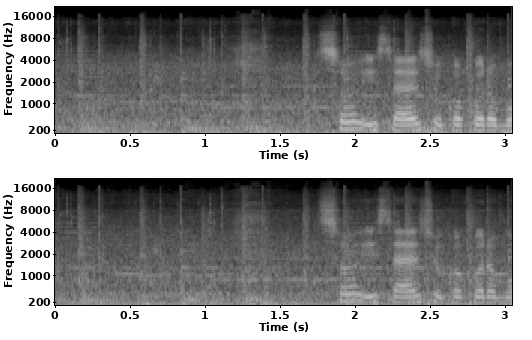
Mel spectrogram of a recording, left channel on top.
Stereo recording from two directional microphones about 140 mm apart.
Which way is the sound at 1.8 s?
25° left (ahead or behind).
